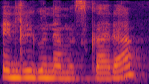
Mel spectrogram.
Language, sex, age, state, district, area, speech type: Kannada, female, 18-30, Karnataka, Dharwad, rural, spontaneous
